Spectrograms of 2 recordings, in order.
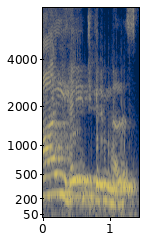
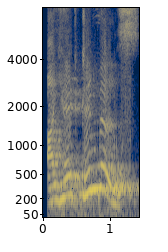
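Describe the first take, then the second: First: The stress falls on the word I. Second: The stress falls on the word criminals. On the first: The speaker himself, and nobody else, hates criminals. "आई पर जोर है, intonation आई पर है।" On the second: It is criminals, not thieves, that are hated. "जोर object पर है।"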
